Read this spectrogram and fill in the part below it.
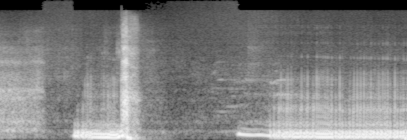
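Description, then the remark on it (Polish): A dog yawns with a throaty, bark-like voice: a short rising groan, a brief pause, then a longer drawn-out moaning yawn, fairly loud, with no talking. “Ziewanie psa. No coś takiego przez szczek.”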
